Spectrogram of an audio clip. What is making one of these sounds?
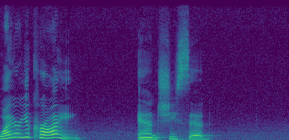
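A middle-aged woman speaks expressively, close to a microphone.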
